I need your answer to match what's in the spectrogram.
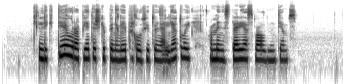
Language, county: Lithuanian, Šiauliai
